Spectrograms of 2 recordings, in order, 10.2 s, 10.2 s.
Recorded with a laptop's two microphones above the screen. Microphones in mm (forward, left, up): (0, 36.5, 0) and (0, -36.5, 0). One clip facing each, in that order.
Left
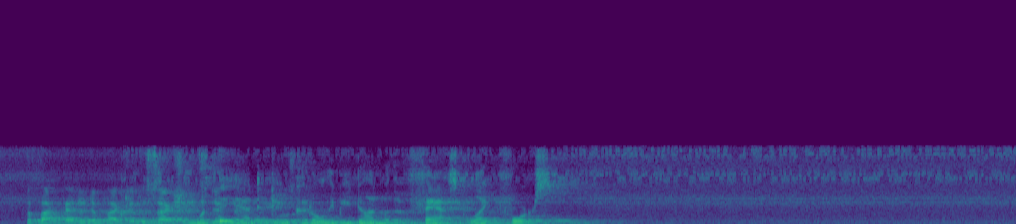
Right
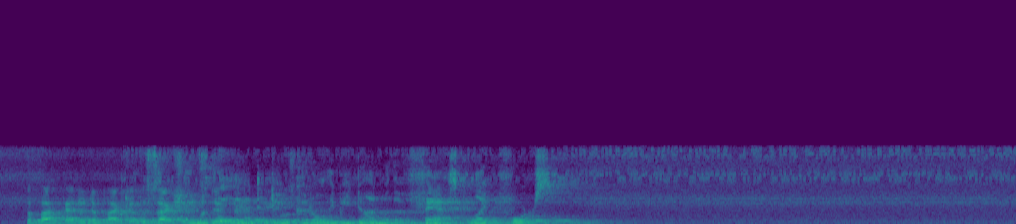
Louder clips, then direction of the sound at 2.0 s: Left 5 dB; 35° left (ahead or behind).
